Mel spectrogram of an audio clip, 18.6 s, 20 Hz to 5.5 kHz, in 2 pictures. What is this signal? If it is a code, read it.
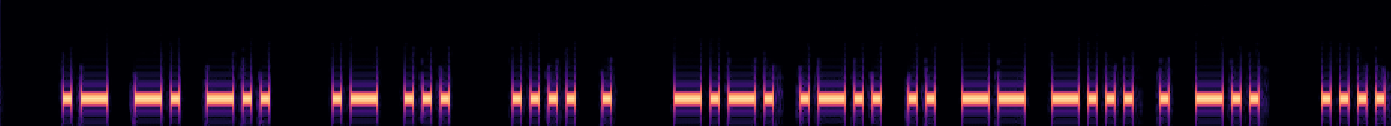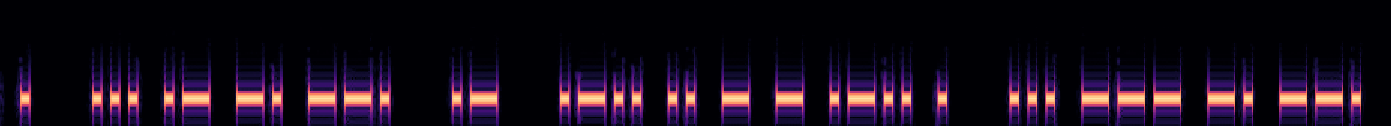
Morse code, heard as a keyed tone, about 20 wpm, 600 Hz. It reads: AND AS HE CLIMBED HE SANG A LITTLE SONG
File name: cw-books / winnie-the-pooh / winnie-20wpm-page-0003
